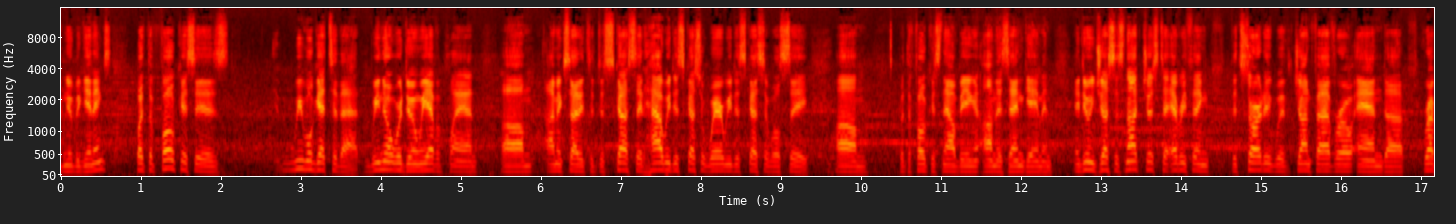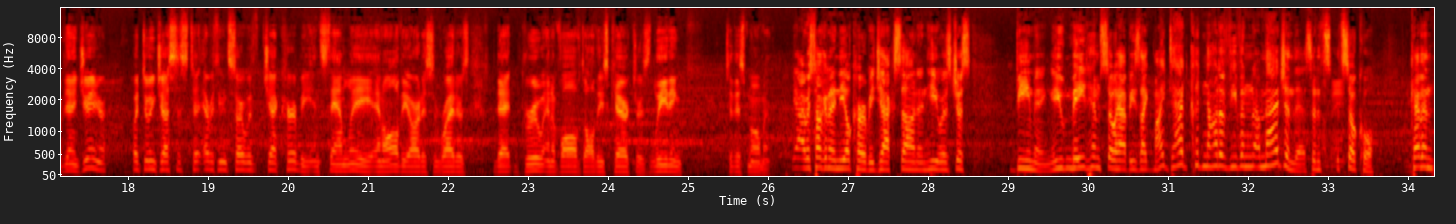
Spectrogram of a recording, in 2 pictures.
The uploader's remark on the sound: Short interviews recorded live from the red carpet.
